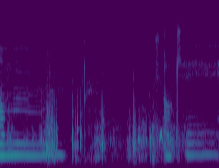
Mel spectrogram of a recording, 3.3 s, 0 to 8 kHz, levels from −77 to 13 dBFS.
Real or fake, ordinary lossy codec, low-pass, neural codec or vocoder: real; none; 7.2 kHz; none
